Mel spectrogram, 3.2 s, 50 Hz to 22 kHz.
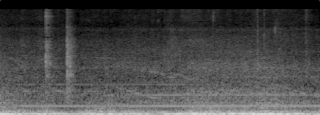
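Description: A 350 V8 engine from a 1992 Chevy truck, fitted in a 1964-1966 Chevy C10 pickup with a three-speed column shift, idles with a steady low rumble, loud and close, alone throughout.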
